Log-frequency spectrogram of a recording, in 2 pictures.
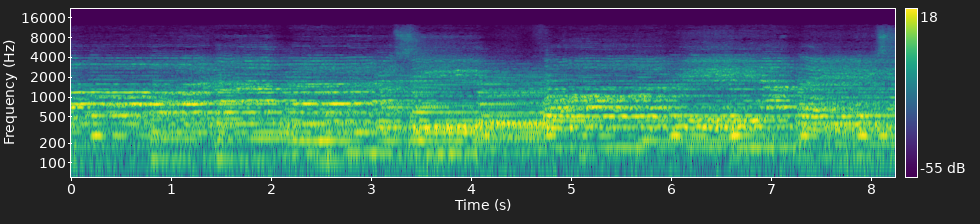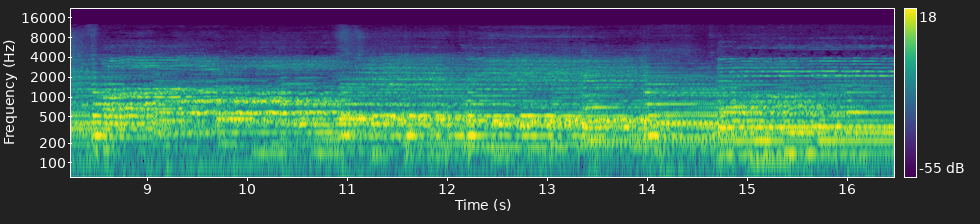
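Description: Mixed-voice church choir singing in parts, holding long notes that change every second or two.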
